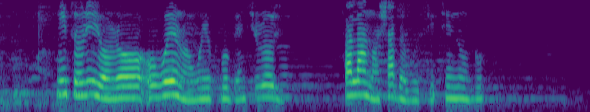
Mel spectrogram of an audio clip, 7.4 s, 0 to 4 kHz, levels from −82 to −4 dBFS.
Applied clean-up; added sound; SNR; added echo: none; none; none; reverberation time 1.2 s.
